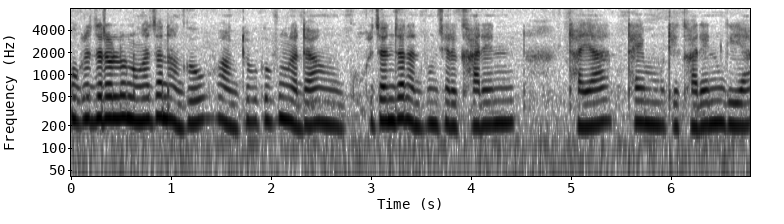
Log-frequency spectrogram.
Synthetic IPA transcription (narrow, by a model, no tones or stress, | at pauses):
kʰɔkʰɾazaɾalɔnuŋazanaŋɡɯwaŋtɯbɡɯpʰuŋnadaŋkʰɔkʰɾazanzananpʰɯŋseaɾɯkʰaɾen | tʰajatʰajmːutʰekʰaɾenɡɯja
